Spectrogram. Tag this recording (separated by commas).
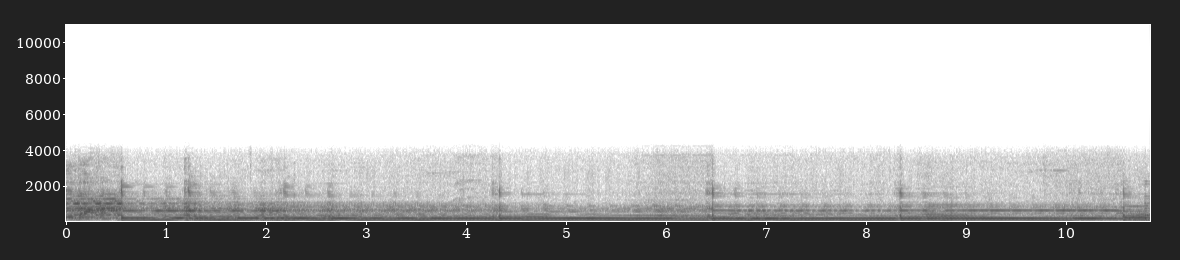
Music, Speech, Echo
